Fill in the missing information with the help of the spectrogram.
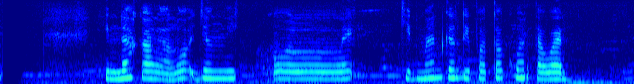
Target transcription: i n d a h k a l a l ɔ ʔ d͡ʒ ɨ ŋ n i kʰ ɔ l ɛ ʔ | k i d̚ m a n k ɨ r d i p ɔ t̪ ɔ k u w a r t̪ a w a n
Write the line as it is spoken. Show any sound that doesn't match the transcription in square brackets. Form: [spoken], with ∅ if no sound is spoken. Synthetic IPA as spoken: i n d a h k a l a l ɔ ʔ d͡ʒ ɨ ŋ n i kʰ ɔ l ɛ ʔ | k i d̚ m a n k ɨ r d i p ɔ t̪ ɔ k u w a r t̪ a w a n

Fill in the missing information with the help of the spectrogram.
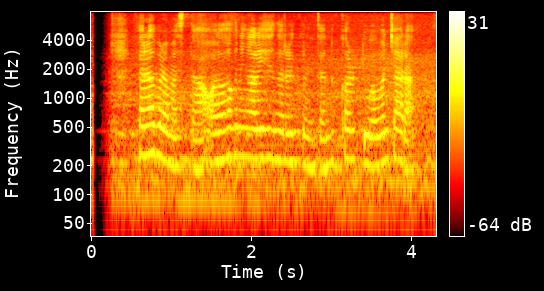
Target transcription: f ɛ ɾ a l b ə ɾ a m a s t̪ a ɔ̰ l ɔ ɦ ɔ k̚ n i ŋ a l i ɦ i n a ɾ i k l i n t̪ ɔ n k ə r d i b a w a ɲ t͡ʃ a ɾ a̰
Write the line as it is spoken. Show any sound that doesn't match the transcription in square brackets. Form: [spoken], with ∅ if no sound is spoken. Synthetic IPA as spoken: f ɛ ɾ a l b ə ɾ a m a s t̪ a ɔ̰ l ɔ ɦ ɔ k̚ n i ŋ a l i ɦ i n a ɾ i k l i n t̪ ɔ n k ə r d i [w] a w a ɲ t͡ʃ a ɾ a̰

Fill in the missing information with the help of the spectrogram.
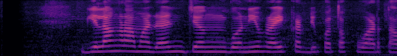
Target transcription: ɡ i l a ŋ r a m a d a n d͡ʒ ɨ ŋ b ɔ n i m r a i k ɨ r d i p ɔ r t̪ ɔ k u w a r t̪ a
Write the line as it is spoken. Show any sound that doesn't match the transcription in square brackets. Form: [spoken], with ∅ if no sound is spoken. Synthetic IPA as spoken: ɡ i l a ŋ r a m a d a n d͡ʒ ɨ ŋ b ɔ n i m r a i k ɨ r d i p ɔ [∅] t̪ ɔ k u w a r t̪ a

